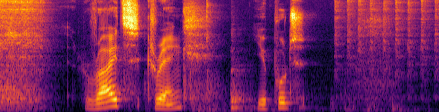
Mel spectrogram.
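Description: A hand tool works a pedal loose from the crank of an Alpha Series velomobile, giving short ratcheting, grinding bursts at the start and end around a few spoken words.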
